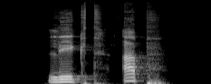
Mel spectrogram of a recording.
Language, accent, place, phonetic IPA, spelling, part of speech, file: German, Germany, Berlin, [ˌleːkt ˈap], legt ab, verb, De-legt ab.ogg
- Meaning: inflection of ablegen: 1. second-person plural present 2. third-person singular present 3. plural imperative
